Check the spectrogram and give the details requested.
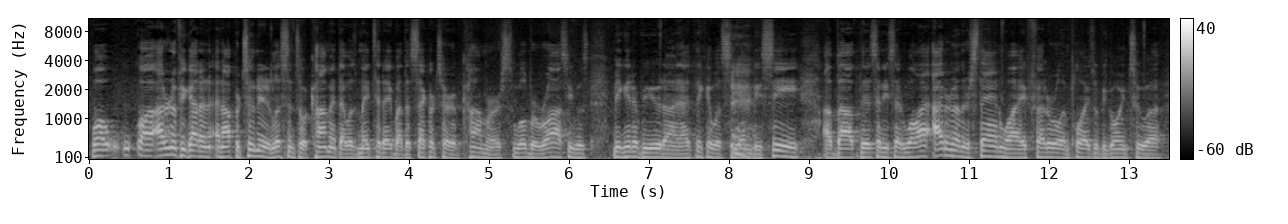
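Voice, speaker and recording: A man's voice: on the low side, fast talker, hardly any pauses, dark tone, a little hiss or hum. A man working as a TV news anchor, reading the news and interviewing in broadcast style.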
